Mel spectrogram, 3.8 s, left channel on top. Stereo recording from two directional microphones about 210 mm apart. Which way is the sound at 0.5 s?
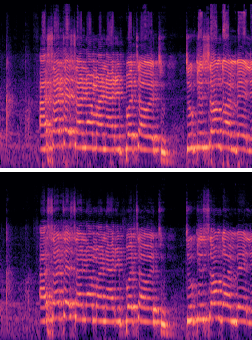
55° right (ahead or behind).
